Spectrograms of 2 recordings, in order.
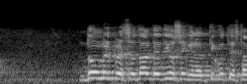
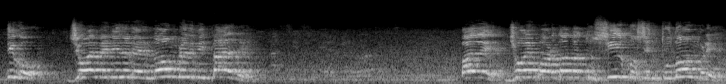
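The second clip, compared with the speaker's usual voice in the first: raised, emphatic sermon voice; fervent preaching; 5 semitones higher than usual. Acted. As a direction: preach it out with full conviction. Preacher exhorting the congregation. (predicación ferviente en voz alta)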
